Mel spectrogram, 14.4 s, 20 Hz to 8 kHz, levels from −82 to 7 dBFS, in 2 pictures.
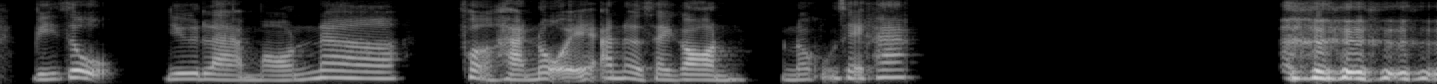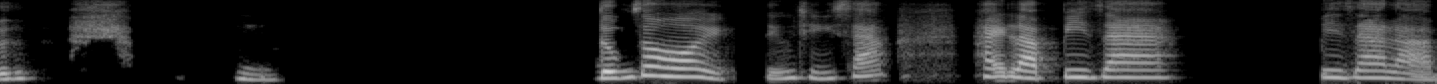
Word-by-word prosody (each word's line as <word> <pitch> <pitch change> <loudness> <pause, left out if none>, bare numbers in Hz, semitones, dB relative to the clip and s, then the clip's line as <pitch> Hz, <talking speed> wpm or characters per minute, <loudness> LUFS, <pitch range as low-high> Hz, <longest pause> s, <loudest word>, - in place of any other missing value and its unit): ví 190 +1 -5
dụ 255 +5 +1 0.2
như 205 0 -2
là 185 -3 -3
món, 170 +5 -6
ơ, 235 -3 -1 0.3
phở 250 -3 -1
Hà 180 -3 0
Nội 265 +8 0
ăn 235 - -2
ở 195 - -2
Sài 180 0 -5
Gòn 180 0 +1 0.2
nó 185 +1 -8
cũng 245 +6 -10
sẽ 240 - -2
khác. 265 +1 -2 1.8
Ừ. 225 -2 +5 1.0
Ừm. 185 -4 -9 1.6
Đúng 235 +2 +5
rồi, 290 -7 +4 0.2
tiếng 235 +3 -6
chính 230 -2 -7
xác. 240 - -4 0.4
Hay 290 - 0
là 245 -4 +5
pizza, 265 -1 0 0.8
pizza 255 -1 -1
là 215 -2 -3
230 Hz, 120 wpm, -21 LUFS, 200-255 Hz, 1.8 s, Ừ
